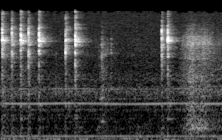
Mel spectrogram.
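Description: Faint keystrokes on a computer keyboard: a quick run of taps in the first second, then another tap or two near the end, over a low steady hum.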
